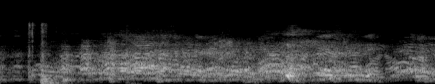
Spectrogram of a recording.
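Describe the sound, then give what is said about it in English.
Steady crowd chatter fills a cafe with a stage, many overlapping voices blending into a continuous murmur with no words standing out, opened by a couple of quick sharp clicks at the very start. “She pushed her way through the crowd toward the stage until she felt a hand on her arm.”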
